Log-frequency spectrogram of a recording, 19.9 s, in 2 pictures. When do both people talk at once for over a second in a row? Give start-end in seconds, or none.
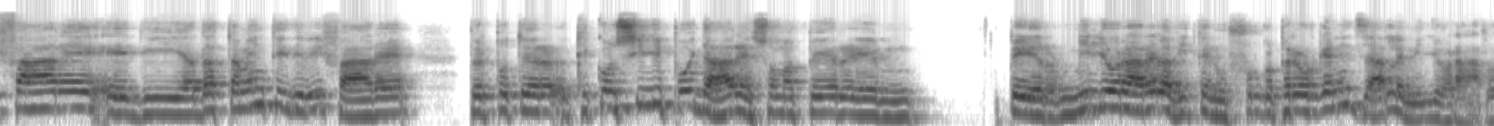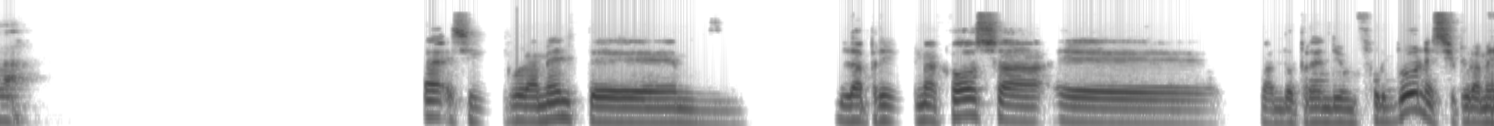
none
